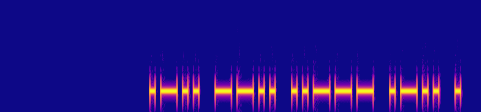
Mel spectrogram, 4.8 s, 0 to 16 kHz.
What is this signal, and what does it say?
Morse code, heard as a keyed tone, about 22 wpm, 700 Hz. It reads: LZ2LE
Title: DXCC-100 Call Signs - 5 Characters - Repeated 2x - 22wpm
